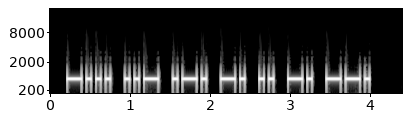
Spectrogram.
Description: Morse code, heard as a keyed tone, about 20 wpm, 700 Hz. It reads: BURNING
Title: A Sound Of Thunder 20wpm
